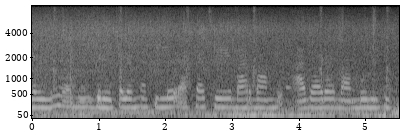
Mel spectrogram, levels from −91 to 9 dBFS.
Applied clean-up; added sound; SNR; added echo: none; Rain + Clock; 2 dB; none.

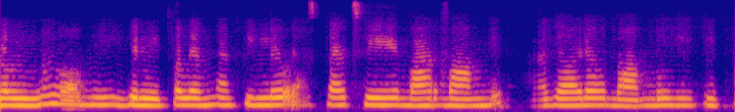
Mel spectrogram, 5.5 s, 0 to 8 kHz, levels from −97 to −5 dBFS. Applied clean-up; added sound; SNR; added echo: neural mask model DeepFilterNet 3.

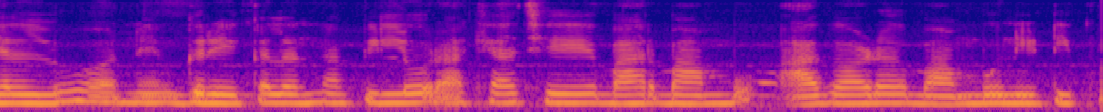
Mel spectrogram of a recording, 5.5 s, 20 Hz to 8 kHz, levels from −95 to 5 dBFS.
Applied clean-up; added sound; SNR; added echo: none; none; none; none.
